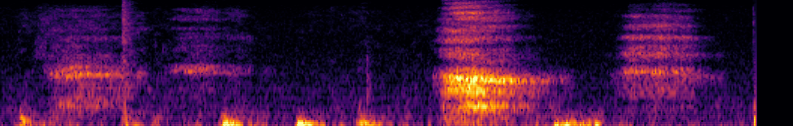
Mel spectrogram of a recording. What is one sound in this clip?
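A woman speaks close by, in a low voice.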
